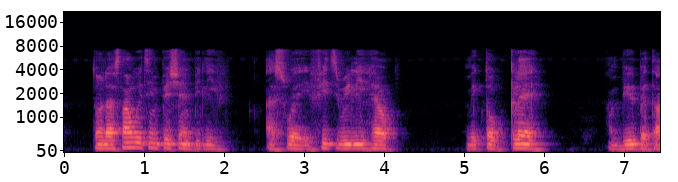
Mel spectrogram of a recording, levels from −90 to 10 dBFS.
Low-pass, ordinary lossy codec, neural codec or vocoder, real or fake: 7.2 kHz; AAC, 64 kbps; none; real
